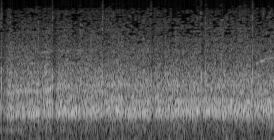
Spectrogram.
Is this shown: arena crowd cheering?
yes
